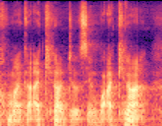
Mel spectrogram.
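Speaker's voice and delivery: soft, fast despairing mutter under the breath. Retold or imitated. Worker at breaking point muttering to herself, soft and fast. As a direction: mumble it like you're at the end of your rope. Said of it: "I was just like".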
